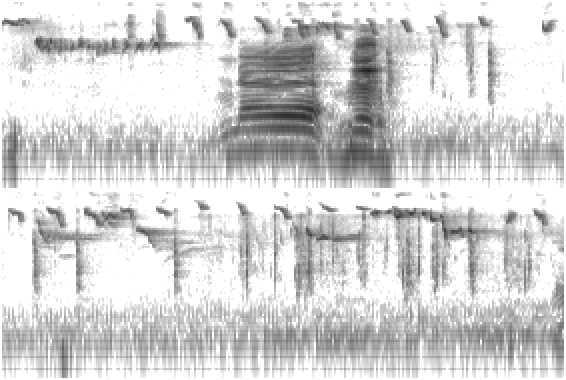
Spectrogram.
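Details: Cattle at a farm in oil palm plantation country in Central Lampung, Indonesia: a short moo followed by a brief higher bleat-like rise, then only scattered bird chirping and background hum.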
